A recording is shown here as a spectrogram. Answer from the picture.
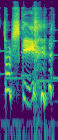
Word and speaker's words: tchotchke: I don't see tchotchke written down very much. I'm surprised I recognized it. It's actually, I think, the last syllable of the chki. I'm like, wait, isn't that chki? Oh, it's tchotchke.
